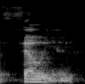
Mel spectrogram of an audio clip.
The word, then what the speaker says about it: Thelian: badge that says fellian t-h-e-l-i-o-n and it rhymes with helian and it must be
